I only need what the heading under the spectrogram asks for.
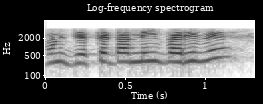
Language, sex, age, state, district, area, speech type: Odia, female, 45-60, Odisha, Sambalpur, rural, conversation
